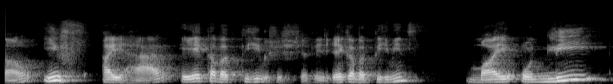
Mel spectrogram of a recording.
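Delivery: normal talking voice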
